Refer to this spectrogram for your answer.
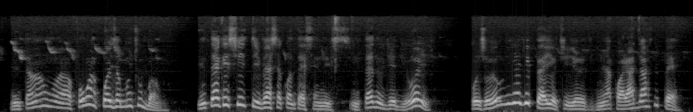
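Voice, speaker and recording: A man talks at a fairly slow pace with a high pitch. His voice has very wide pitch swings. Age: 70s. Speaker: elderly local resident. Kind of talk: oral history testimony. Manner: halting.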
